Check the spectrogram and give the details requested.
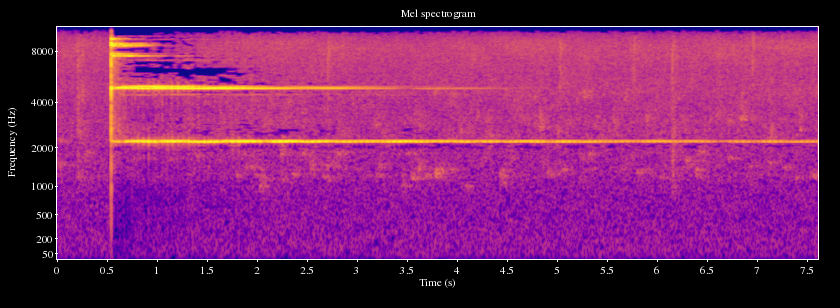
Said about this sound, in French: Je vais vous inviter à juste partager un moment de présence, de conscience ensemble, au son de cette cloche, avant de commencer vraiment.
